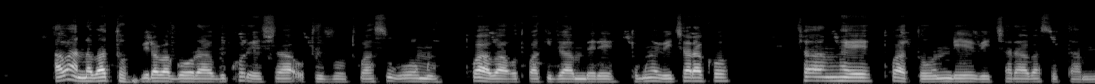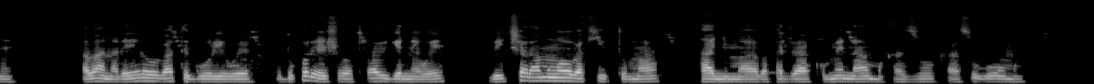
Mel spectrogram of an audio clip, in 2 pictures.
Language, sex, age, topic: Rundi, male, 36-49, education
